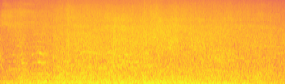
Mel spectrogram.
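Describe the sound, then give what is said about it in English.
A dense, steady roar of rushing water as the split walls of the Red Sea come crashing down on Egyptian soldiers and horses, filling the whole clip, broad and loud like crashing surf, with no distinct individual wave breaks and no voices. “The walls of water came barreling down, crushing the Egyptian soldiers and horses with incredible force.”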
